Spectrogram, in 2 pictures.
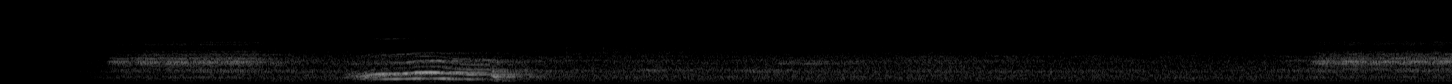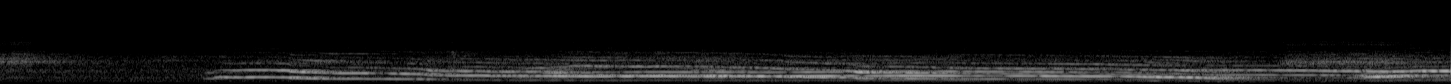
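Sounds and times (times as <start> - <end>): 
grey wolves howling in chorus in Schorfheide: 3.4 - 5.4, 16.6 - 29.0.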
